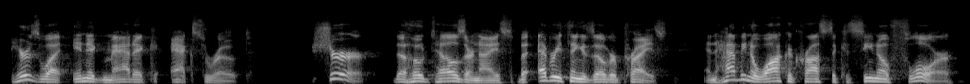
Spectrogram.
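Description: Vocal fry at a moderate pace over a quiet background. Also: man. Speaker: podcast host. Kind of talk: comedic podcast banter, reading reviews aloud. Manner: sarcastic, joking.

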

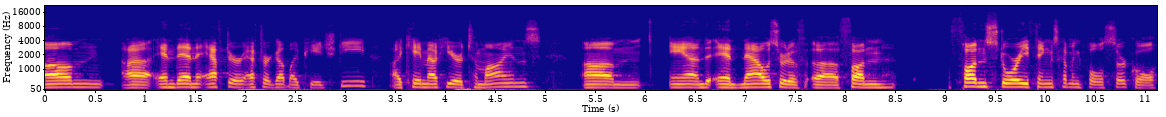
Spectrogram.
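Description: The pace is fairly slow and the intonation fairly even. It is a very clean recording with a silent background. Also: man, fairly high pitch for a man. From upstate New York. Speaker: professor. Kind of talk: interview. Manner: halting, many fillers.

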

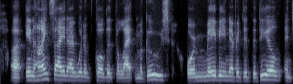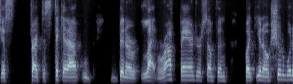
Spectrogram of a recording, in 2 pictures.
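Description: A speaker with a New York accent talks at a moderate pace, with ordinary pitch variation and a dark, mellow tone. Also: man. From New York City, the Bronx. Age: 70s. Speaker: rock guitarist. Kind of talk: interview. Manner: halting.

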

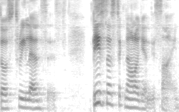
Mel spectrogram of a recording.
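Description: Vocal fry runs through this woman's voice, and her intonation is lively. The recording is very clean, with a silent background. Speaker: innovation consultant. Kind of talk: casual interview conversation.

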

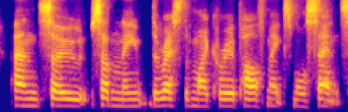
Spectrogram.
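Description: This is a woman with a medium pitch. She speaks with a southern English accent. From England. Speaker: content design agency founder. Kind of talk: casual interview. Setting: at home, remote call.

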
